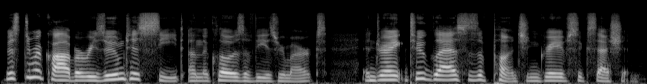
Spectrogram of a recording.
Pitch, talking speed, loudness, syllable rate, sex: 185 Hz, 185 wpm, -19 LUFS, 5.3 syllables/s, female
